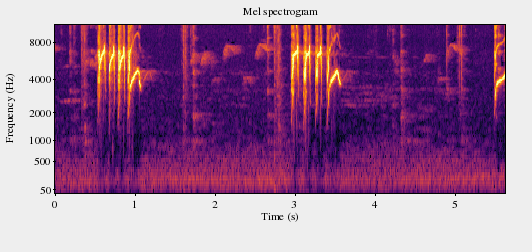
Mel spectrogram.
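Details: Cinereous tit singing in clear bursts roughly every two and a half seconds, each a quick trill of high sharp notes ending in a rising slur, with low hum behind.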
